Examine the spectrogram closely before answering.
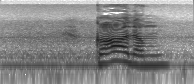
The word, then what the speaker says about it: column: physically critically critically okay अब ऐसे word जिसमें अल्फाबेट एन साइलेंट हो autumn autumn column column dam dam hem hem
